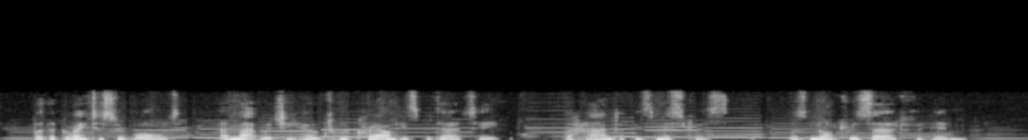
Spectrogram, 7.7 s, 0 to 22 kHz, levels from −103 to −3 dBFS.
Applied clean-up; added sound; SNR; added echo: none; Wind instrument, woodwind instrument; 16 dB; none.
